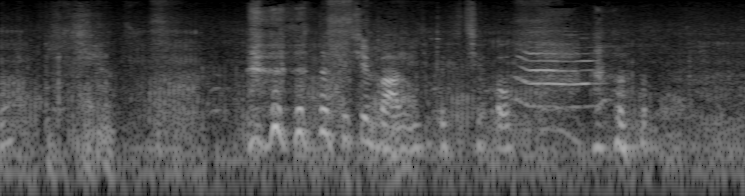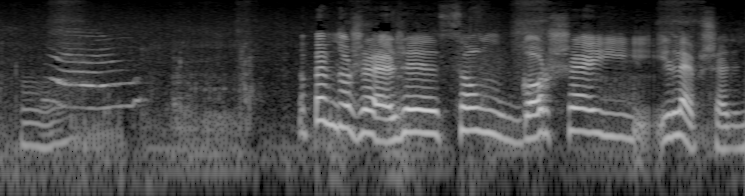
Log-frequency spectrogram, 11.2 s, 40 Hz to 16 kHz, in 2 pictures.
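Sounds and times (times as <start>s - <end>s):
cat purring: 0.0s - 11.1s
speech: 2.0s - 5.0s, 5.8s - 6.4s, 8.0s - 11.1s.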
